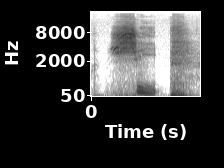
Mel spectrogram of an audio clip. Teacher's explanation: le deuxième c'est un i, un vrai i, un i long.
